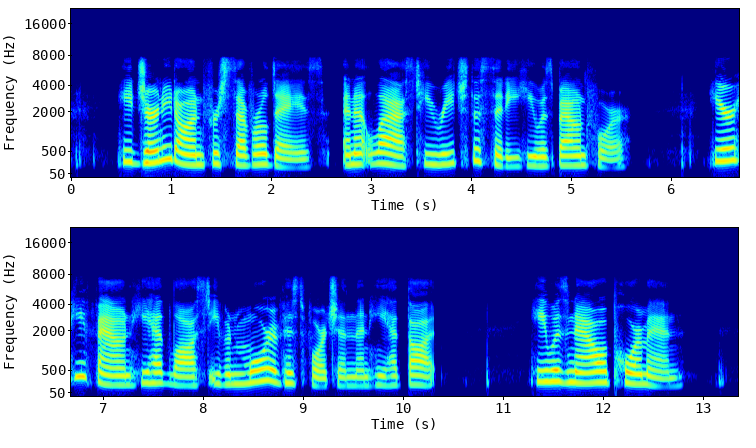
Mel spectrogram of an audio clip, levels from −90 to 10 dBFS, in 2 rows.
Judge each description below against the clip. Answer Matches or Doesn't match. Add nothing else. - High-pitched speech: Matches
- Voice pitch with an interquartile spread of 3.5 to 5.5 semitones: Matches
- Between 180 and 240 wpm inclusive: Doesn't match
